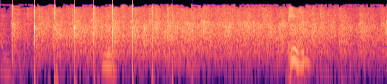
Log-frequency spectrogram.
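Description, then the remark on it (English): A crowd applauds steadily in a dense wash of clapping, with a few sharp, distinct claps standing out rhythmically at the start and a brief vocal murmur near the end. “And these athletes, I have to applaud you.”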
